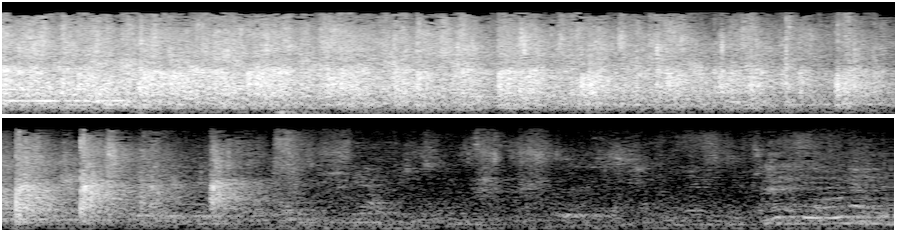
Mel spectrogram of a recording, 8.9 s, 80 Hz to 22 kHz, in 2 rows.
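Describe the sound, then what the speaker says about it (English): A hall of fame crowd applauds the 1981 girls track and field team, a dense burst of clapping that gradually thins and fades, with a few scattered claps and chatter lingering near the end. "one more round of applause for the 1981 girls track and field team"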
